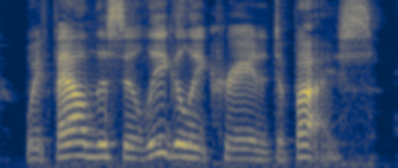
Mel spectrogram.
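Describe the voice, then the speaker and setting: Using a gruff, put-on character voice, a woman speaks at a medium pitch and a moderate pace in a serious tone. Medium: read story. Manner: gruff, serious.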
